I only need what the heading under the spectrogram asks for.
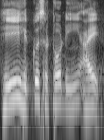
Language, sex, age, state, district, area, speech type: Sindhi, male, 18-30, Madhya Pradesh, Katni, rural, read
